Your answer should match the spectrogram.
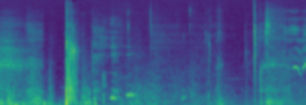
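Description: A sputtering fart rumbles for a few seconds, punctuated by a couple of sharp bursts, with no one talking.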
